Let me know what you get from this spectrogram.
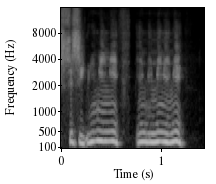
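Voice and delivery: mocking whiny child, me me me; bratty kid whine. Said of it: "like little whiny kids".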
